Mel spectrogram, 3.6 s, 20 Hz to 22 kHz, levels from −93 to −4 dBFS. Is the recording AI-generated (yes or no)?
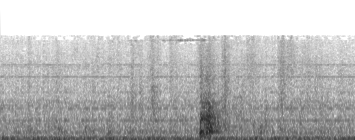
no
